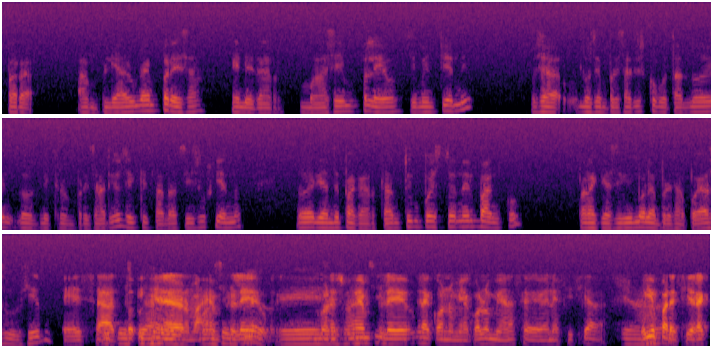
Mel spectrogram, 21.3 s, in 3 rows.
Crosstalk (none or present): present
